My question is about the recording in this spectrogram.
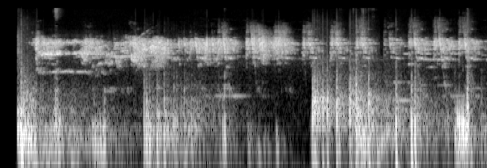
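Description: Loud music from an animated action series' soundtrack, mixed with the show's sound effects, including several sharp hits.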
